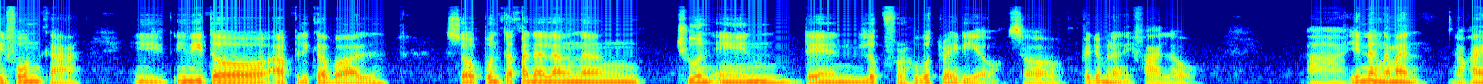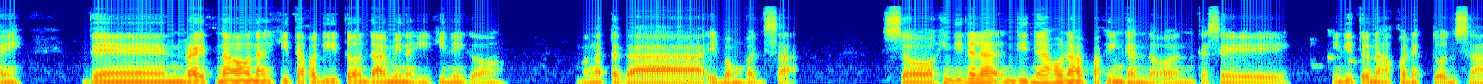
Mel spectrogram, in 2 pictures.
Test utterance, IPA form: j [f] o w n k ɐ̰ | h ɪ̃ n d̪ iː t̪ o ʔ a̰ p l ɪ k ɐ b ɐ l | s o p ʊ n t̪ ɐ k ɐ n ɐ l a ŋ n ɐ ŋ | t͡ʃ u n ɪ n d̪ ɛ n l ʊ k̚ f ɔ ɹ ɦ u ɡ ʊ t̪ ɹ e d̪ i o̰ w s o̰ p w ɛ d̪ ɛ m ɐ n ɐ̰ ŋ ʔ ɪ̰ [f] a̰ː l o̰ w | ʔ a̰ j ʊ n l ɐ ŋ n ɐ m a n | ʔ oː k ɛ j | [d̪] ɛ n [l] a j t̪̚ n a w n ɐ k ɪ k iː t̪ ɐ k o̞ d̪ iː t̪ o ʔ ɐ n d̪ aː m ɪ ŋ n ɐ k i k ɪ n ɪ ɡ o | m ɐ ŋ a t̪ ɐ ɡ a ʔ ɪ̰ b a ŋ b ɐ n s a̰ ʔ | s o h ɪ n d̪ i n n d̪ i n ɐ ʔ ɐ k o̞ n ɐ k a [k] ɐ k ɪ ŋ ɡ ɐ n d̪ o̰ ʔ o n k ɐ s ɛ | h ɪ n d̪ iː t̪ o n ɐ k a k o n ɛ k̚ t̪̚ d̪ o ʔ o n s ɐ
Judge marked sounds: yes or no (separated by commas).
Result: yes, yes, yes, no, no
